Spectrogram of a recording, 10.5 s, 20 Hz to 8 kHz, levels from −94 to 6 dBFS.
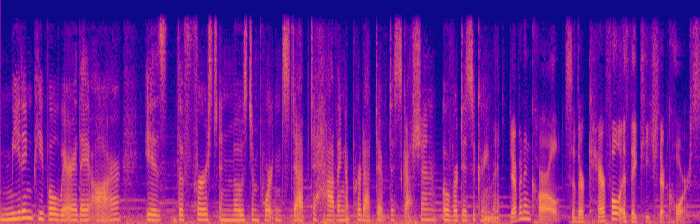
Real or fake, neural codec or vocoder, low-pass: fake; codec, 16 kHz in and 24 kHz out, 1 kbps, XY-Tokenizer; 7.2 kHz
